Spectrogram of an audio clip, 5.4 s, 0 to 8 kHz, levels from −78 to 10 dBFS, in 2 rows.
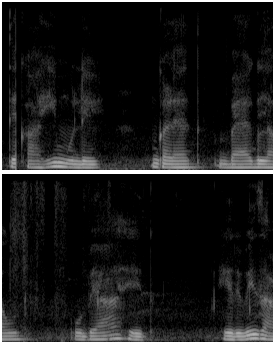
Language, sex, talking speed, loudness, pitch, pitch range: Marathi, female, 100 wpm, -28 LUFS, 150 Hz, 145-155 Hz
